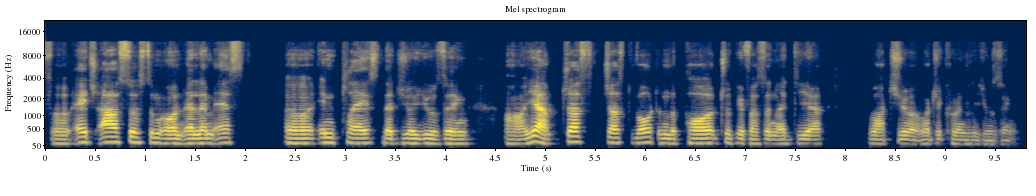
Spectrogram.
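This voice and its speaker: German accent guy doing a webinar, lowish voice, lots of ums, dry close mic. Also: no echo. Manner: relaxed, many fillers and restarts. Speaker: onboarding specialist presenting a webinar. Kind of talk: webinar presentation.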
